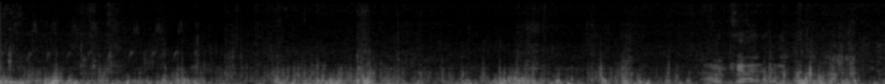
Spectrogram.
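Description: Indistinct talk from a group of people standing together, with wind rumbling on the microphone.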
